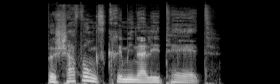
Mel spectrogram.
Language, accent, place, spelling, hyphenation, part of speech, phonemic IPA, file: German, Germany, Berlin, Beschaffungskriminalität, Be‧schaf‧fungs‧kri‧mi‧na‧li‧tät, noun, /bəˈʃafʊŋskʁiminaliˌtɛːt/, De-Beschaffungskriminalität.ogg
- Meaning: drug-related crime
